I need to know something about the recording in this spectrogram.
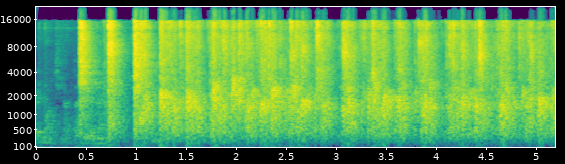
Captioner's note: applause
